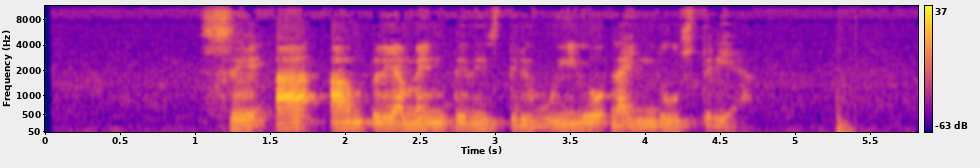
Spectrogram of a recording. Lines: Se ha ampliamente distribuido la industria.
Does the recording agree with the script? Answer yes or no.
yes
